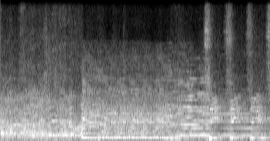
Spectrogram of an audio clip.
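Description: Room noise from a crowd, then from about a second in a man's long, drawn-out shout through the PA, held on one slightly wavering pitch for nearly three seconds, with a few sharp ticks near the end.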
